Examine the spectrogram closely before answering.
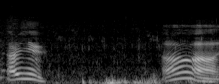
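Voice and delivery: normal talking voice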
